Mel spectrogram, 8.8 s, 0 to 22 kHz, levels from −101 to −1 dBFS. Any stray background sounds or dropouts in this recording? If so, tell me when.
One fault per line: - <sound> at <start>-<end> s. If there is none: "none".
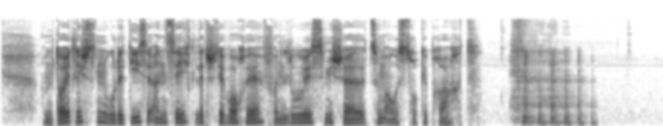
- laugh at 6.7-8.0 s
